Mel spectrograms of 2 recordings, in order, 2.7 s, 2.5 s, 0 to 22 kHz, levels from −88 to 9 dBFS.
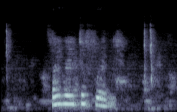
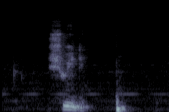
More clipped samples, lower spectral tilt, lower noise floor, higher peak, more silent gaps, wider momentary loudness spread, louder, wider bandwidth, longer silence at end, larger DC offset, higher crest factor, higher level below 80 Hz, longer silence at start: neither; about the same, -5 dB/octave vs -5.5 dB/octave; second, -46 dBFS vs -71 dBFS; first, -2 dBFS vs -18 dBFS; neither; first, 20 LU vs 14 LU; first, -15 LUFS vs -35 LUFS; second, 9.2 kHz vs 10.5 kHz; second, 0.35 s vs 0.65 s; neither; about the same, 16 dB vs 20 dB; second, -64 dBFS vs -48 dBFS; second, 0.1 s vs 0.75 s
